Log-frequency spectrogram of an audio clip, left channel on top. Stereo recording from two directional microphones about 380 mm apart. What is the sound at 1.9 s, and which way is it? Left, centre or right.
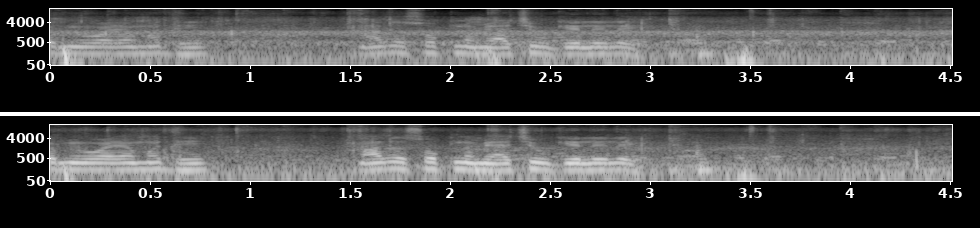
Speech, centre.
